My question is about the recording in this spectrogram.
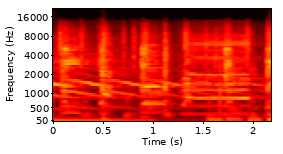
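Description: Roots reggae music with a heavy bass line, under a long falling glide in pitch that slides down over the first second or so.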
